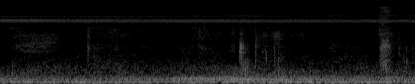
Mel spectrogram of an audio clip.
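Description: Outdoor ambience: a steady high-pitched insect drone over low background rumble, with a couple of short clicks from the phone being moved about.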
